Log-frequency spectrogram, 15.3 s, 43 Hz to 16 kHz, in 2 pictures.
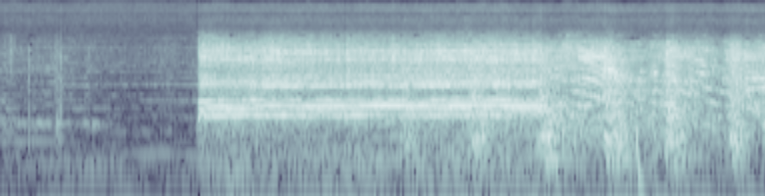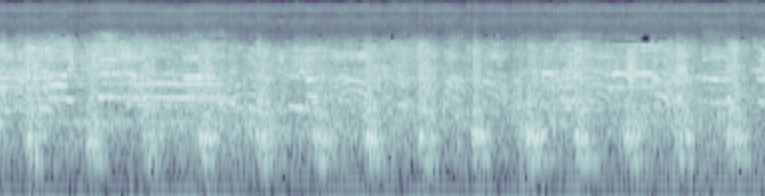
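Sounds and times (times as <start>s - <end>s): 
departing train whistle: 2.0s - 6.4s
departing train puffs and clanks: 2.0s - 15.3s.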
